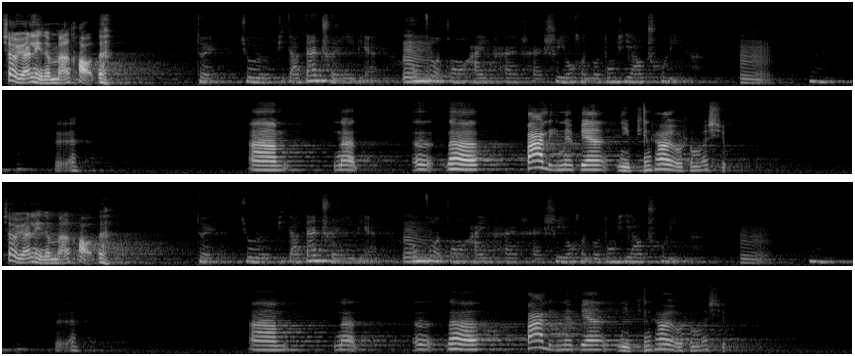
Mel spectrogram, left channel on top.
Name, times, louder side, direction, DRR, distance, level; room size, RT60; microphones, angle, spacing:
voice 1, 0.0-1.1 4.0-4.2 7.4-7.7 9.0-9.3 11.0-11.4 11.8-12.1 12.6-13.3 13.8-15.7, left 6 dB, 60° left, 18 dB, 0.5 m, -24 dB
voice 2, 2.0-7.0 8.1-8.4, left 1 dB, 20° left, 7 dB, 1.0 m, -35 dB
26.5 x 20.5 x 8.7 m, 2.3 s
head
